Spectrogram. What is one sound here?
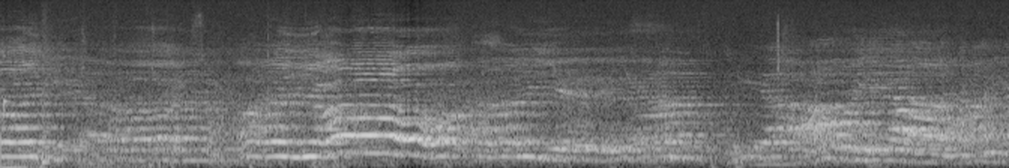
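A young woman sings a slow, drawn-out melody through a microphone.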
